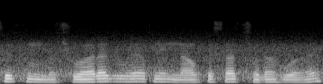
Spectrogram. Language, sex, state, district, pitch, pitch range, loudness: Hindi, male, Chandigarh, Chandigarh, 125 Hz, 115-130 Hz, -16 LUFS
